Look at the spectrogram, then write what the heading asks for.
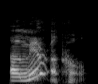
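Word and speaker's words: A'Miracle: But her name was A Miracle. And which, that doesn't sound that crazy out loud, but it's spelled A''miracle.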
